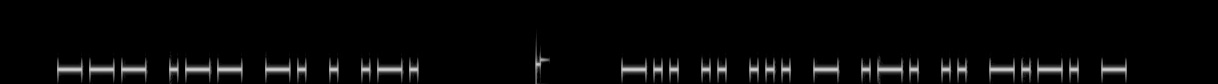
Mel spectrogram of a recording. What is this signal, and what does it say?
Morse code, heard as a keyed tone, about 15 wpm, 700 Hz. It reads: OWNER DISTRICT
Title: Sentences from Top 1600 Words - New Word Drill - 15wpm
